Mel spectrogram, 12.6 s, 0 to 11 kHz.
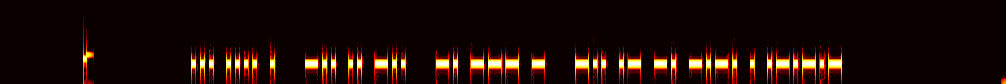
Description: Morse code, heard as a keyed tone, about 22 wpm, 700 Hz. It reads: SHE DID NOT DANCE.
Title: Sentences from Top 1000 Words - Review Part 4 - 22wpm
